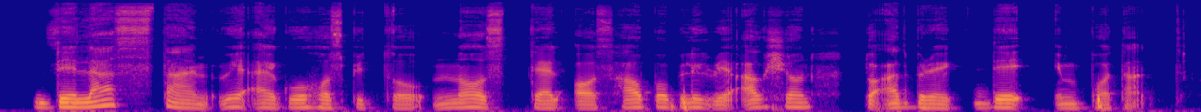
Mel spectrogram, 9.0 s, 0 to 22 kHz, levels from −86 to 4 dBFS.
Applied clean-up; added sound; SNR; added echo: neural mask model Resemble Enhance denoiser.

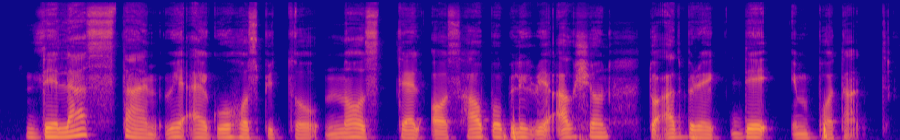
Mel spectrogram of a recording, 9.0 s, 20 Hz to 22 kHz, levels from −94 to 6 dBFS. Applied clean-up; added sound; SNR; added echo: none; none; none; none.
